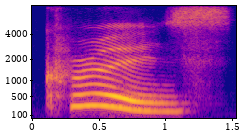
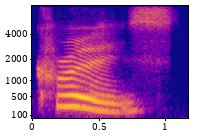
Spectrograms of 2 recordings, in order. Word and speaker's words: cruise: And this word is cruise. It's like a double O, cruise, view, food.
